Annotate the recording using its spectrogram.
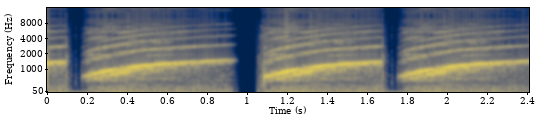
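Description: Laser alert from a Radenso RC M paired with an AntiLaser Priority laser jammer, signalling a detected TruSpeed laser gun: a repeating electronic whoop that rises in pitch, three full whoops plus the tail of one, each under a second long with short gaps between.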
